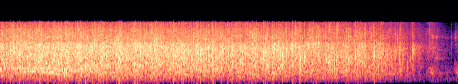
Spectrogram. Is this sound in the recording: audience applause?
yes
